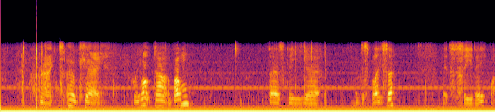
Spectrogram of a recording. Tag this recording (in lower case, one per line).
speech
